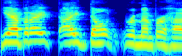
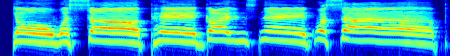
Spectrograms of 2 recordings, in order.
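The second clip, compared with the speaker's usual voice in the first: loud, high put-on Italian accent, drawn out upward; 7 semitones higher, 7 dB louder than usual. Reading a viewer's comment aloud: italian accent. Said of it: "I read your comment in an Italian accent".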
